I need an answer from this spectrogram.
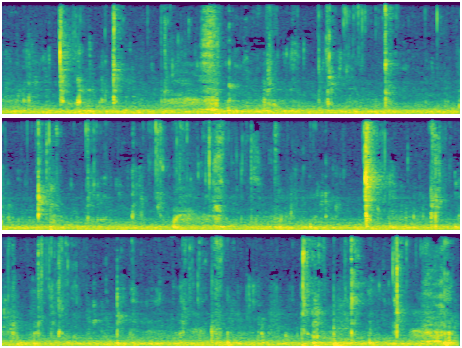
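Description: Faint close-up chewing with scattered small mouth clicks and smacks: a person eating soft vinegar-stewed pompano fish by hand. A faint steady hum runs underneath.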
